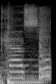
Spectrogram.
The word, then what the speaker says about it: castle: Listen close and castle strong, the T is there but doesn't belong.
